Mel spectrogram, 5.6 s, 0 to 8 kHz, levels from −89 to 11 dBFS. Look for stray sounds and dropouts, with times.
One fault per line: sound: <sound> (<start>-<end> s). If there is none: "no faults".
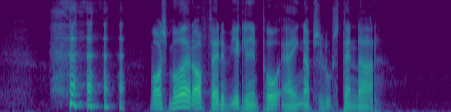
sound: laugh (0.6-1.6 s)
